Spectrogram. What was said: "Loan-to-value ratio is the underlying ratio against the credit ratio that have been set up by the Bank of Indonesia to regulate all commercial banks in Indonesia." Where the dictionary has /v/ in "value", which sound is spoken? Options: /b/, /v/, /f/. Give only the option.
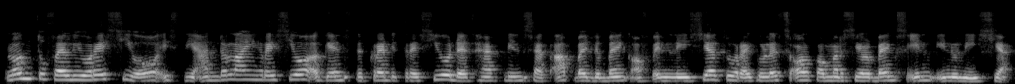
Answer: /f/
